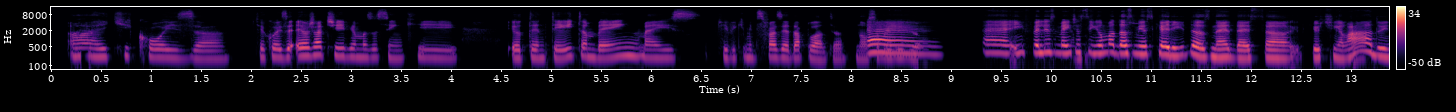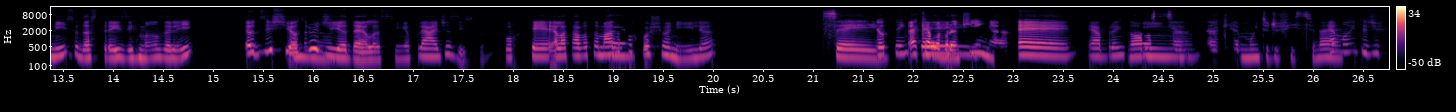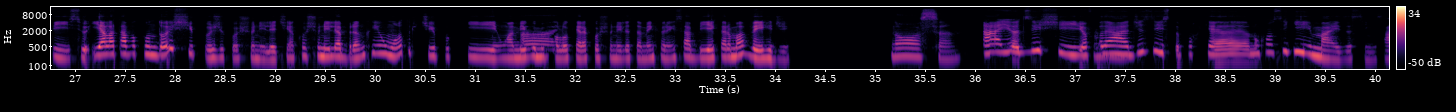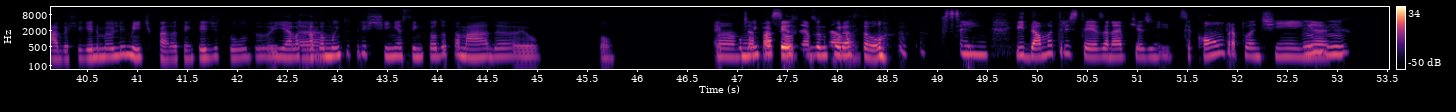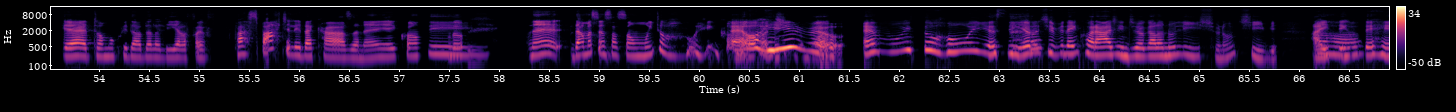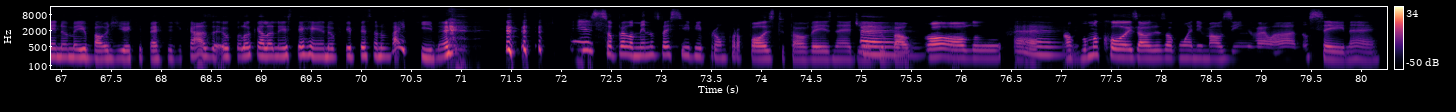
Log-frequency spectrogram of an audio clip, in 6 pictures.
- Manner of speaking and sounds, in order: tapping; "aperto" said as "apeso"; chuckle; laughing while speaking: "a plantinha morre"; other background noise; laugh
- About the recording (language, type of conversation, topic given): Portuguese, podcast, Como você usa plantas para deixar o espaço mais agradável?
